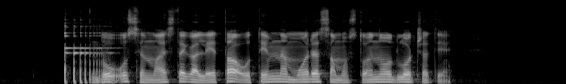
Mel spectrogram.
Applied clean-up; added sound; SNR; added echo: none; Chink, clink; 4 dB; none.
